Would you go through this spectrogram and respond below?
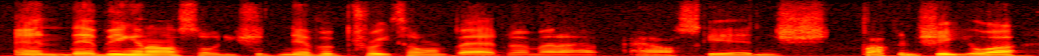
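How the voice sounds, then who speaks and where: A man's voice: mid-range voice, flat delivery, quick pace, no echo, muffled recording. A young man hosting a podcast, chatting casually in a rambling way and swearing freely. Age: young adult. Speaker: podcast host. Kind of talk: casual chat.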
